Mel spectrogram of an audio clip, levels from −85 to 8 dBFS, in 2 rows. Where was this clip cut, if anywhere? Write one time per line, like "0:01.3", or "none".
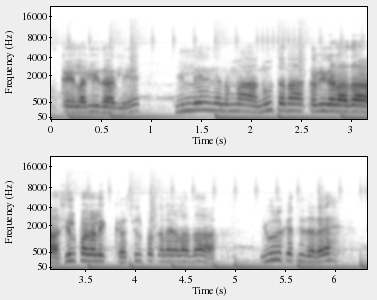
none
